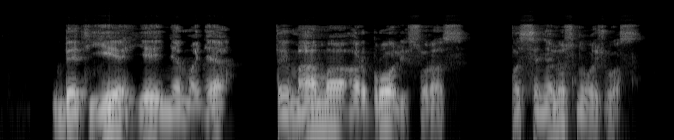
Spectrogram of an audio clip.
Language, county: Lithuanian, Tauragė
